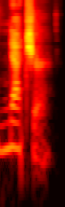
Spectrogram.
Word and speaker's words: nTr: second t and r in modern times we pronounce this nectar and this is the word for god in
